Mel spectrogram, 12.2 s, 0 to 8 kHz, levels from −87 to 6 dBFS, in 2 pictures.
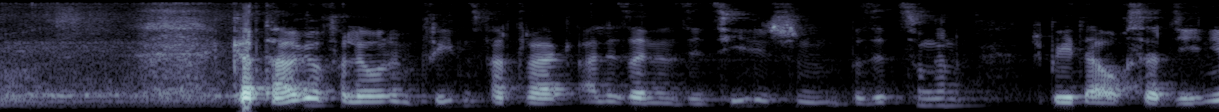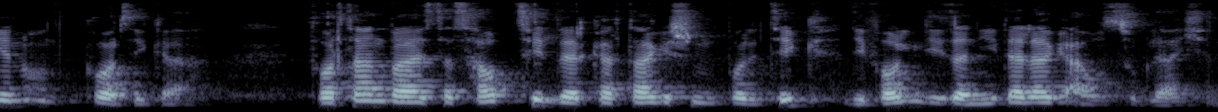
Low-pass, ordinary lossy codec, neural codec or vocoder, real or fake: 7.2 kHz; none; vocoder, 44.1 kHz, 128 mel bands every 256 samples, BigVGAN v2; fake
